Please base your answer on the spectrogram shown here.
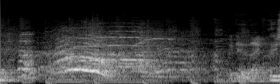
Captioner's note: crowd howls approval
